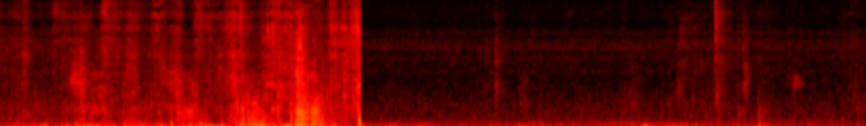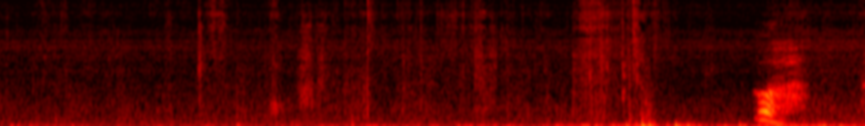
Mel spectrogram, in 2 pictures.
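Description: Footsteps crunch and swish through deep snow close by.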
